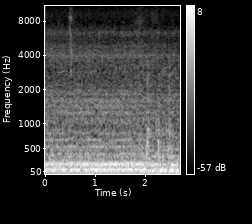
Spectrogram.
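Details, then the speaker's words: BMW E90 manual with misfires, warmed up, at idle: a rough idle with faint, irregular, intermittent clacks only with the clutch pedal released (clutch engaged), silent with pedal pressed, sometimes gone with A/C on; throwout bearing suspected but doubted. "And so it doesn't make the noise when the clutch is in. It still has the funny idle, but it doesn't make that clacking noise when the clutch is engaged. So here I go, I let it out. You can hear it immediately. It's intermittent though,"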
